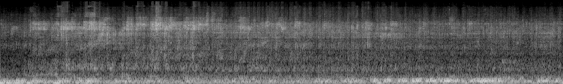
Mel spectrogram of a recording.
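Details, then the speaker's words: Steady idle with light quick puffing tick and slight surge; small exhaust leak at passenger-side collector remaining after resealing exhaust and raising a low spot. "then I've got one little leak left on the passenger side. I've been working all day trying to fix it."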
